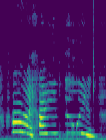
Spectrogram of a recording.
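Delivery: very high, slow squeaky food voice; cartoon food voice greeting the kids; broccoli voice. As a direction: talk like a tiny broccoli character. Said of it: "give them little voices".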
